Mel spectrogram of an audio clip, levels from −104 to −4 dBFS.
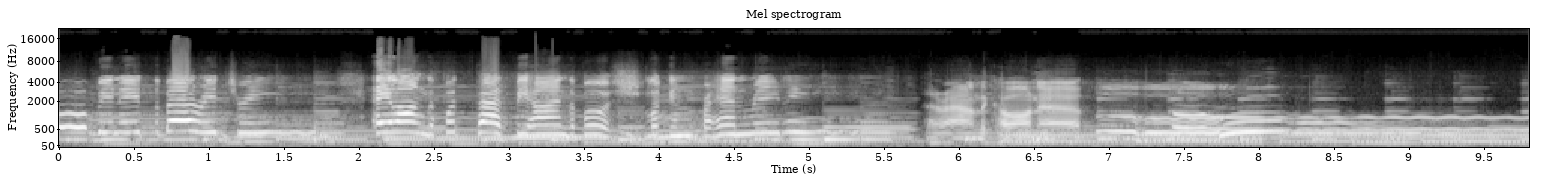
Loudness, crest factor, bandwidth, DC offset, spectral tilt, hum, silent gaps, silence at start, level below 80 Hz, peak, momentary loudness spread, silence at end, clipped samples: -16 LUFS; 14 dB; 12 kHz; under 0.1%; -5.5 dB/octave; none; none; 0 s; -50 dBFS; 0 dBFS; 11 LU; 0 s; under 0.1%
